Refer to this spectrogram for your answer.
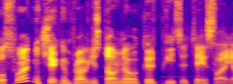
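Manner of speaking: plain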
